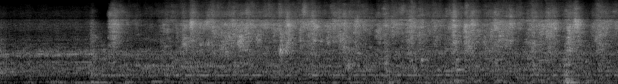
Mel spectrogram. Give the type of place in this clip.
restroom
